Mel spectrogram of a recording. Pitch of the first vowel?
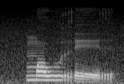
high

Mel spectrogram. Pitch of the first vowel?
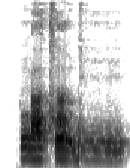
low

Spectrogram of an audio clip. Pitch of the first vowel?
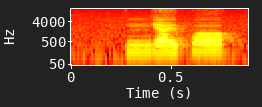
high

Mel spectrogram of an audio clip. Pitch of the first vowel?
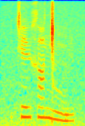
high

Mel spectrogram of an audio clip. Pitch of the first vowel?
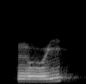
rising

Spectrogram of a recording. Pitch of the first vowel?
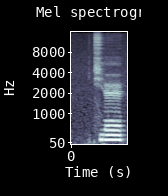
high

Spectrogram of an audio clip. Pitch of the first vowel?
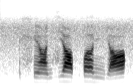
low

